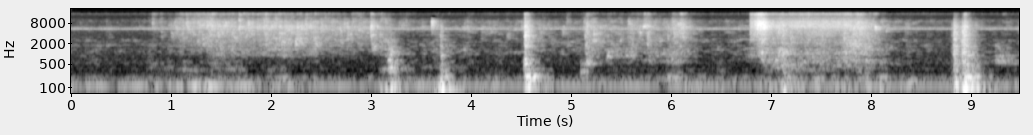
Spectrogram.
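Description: Pinakbet broth boiling hard in a wok on a gas stove: a bubbling hiss that swells and fades, with a few sharp clicks, the loudest near the end, over a low steady hum.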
